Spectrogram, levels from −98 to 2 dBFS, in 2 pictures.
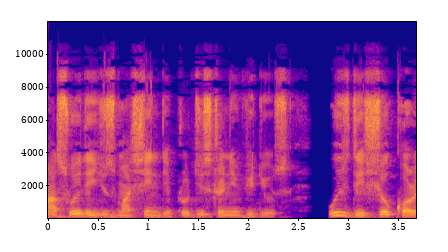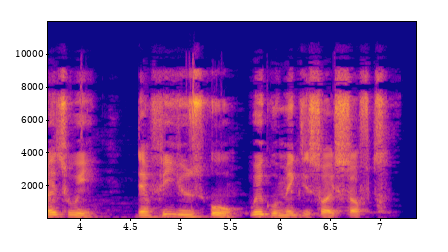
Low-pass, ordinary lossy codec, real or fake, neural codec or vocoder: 10.8 kHz; AAC, 48 kbps; real; none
